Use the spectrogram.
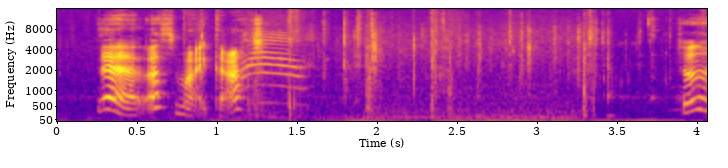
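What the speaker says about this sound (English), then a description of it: "Yeah, that's my cat." A pet cat meows several times in quick succession, close and fairly loud, followed by a quieter stretch of faint rustling and clicks, then one more meow at the end.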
